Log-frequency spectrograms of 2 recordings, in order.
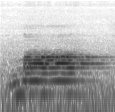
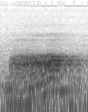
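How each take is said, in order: First: The pitch stays high and level. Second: The pitch rises from lower to higher. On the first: "The first one is called the first tone... It's a strong high tone" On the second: "second tone... It's a rising tone"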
